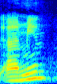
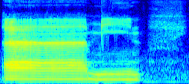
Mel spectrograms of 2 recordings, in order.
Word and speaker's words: آمين: Первая версия произношения это آمين بالمد وتخفيف الميم, протягивая, делая мад آمين и не удваивая мим. Второй вид произношения амин бильказр уатахфифиль мим, не удлиняя хамзу и не удваивая мим. Амин.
